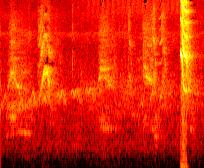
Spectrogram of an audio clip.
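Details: Indian ringneck parrot outdoors calling to other birds, a run of harsh squawks and chirps, then one loud sharp shriek near the end.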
